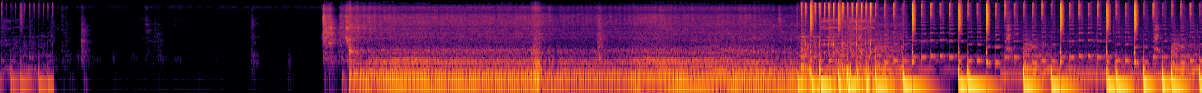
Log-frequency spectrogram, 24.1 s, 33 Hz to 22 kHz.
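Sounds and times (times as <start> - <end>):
vehicle engine starting and idling: 6.5 - 18.2.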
